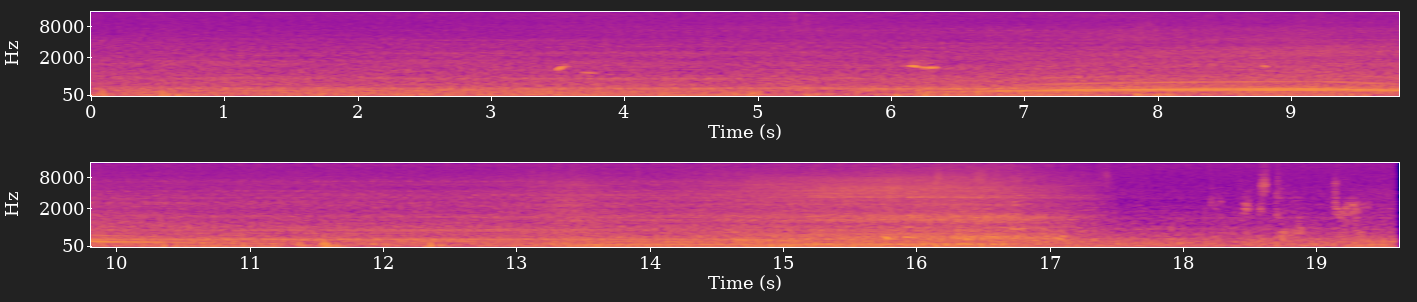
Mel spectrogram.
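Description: Car engine and road noise through an open car window. In the middle an engine note rises, holds and falls away. Near the end a low engine hum grows louder as the car moves off.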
